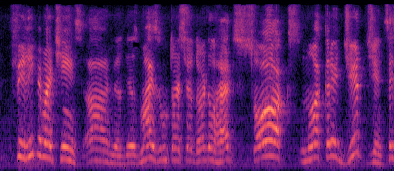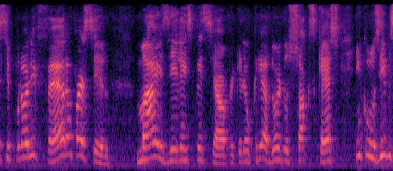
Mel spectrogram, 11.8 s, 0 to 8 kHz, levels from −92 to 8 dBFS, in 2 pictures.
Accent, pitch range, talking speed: Brazilian, 180-240 Hz, 150 wpm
